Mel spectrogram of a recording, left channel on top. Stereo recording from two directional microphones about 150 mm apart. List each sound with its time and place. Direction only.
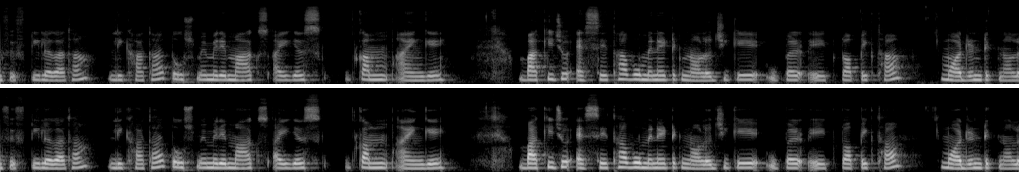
0.0 s speech: 10° right (ahead or behind)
